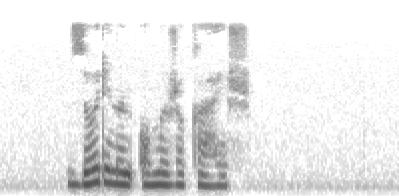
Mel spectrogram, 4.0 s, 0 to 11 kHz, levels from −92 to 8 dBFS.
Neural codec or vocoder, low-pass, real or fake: none; 7.2 kHz; real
